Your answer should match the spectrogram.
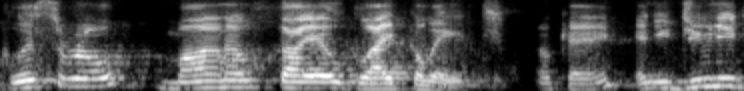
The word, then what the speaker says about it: glycerol monothioglycolate: I'm going to say it first, then I'll spell it for you. It's called glycerol monothioglycolate, okay?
